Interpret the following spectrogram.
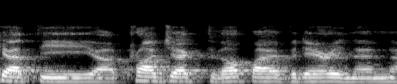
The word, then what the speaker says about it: Videri: It's V as in Victor, E, D as in David, E-R-E, Videri Bio.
